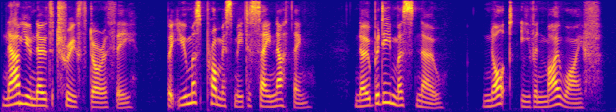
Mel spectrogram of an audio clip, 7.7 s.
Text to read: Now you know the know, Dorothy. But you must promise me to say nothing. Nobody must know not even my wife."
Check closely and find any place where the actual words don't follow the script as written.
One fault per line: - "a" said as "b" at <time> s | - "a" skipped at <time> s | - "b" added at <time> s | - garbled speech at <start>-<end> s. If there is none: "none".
- "know" said as "truth" at 0.7 s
